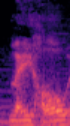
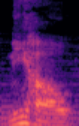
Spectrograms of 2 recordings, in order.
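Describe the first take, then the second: First: It is pronounced the Cantonese way. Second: It is pronounced the Mandarin way. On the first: "is how you say it in Cantonese" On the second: "is hello in Mandarin"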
